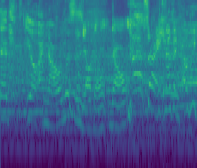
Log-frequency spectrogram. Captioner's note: crying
